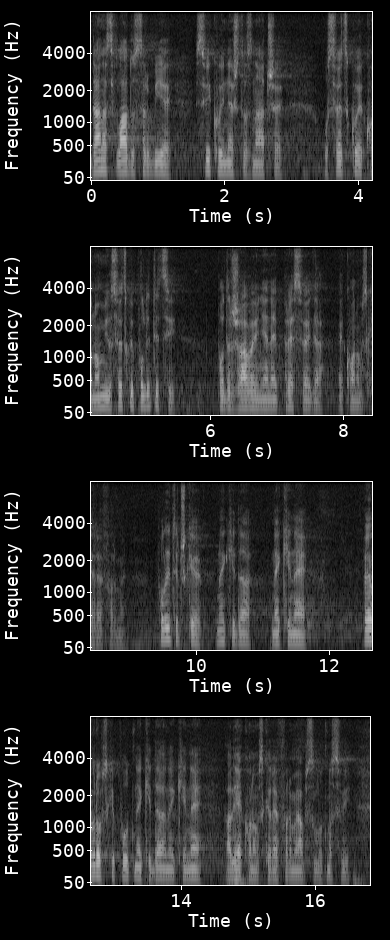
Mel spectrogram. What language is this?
Serbian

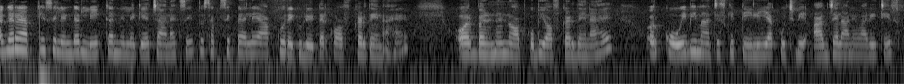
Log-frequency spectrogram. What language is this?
Urdu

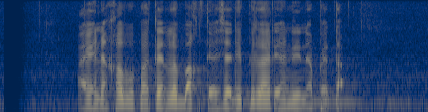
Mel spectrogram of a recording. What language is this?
Sundanese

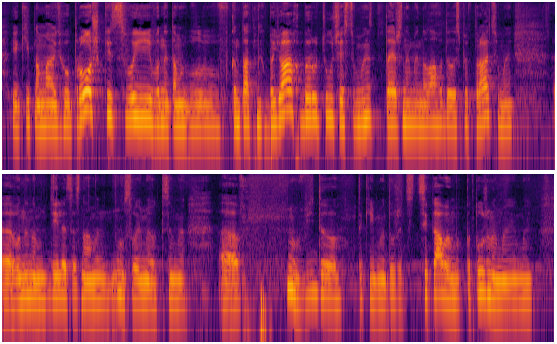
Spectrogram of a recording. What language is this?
Ukrainian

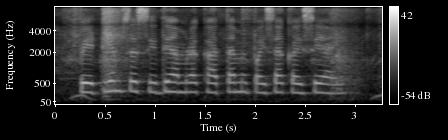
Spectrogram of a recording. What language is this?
Bhojpuri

